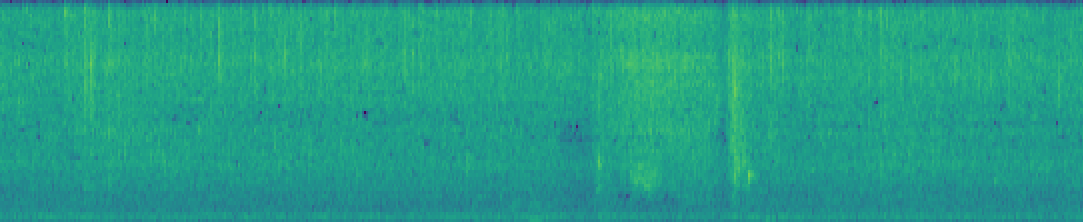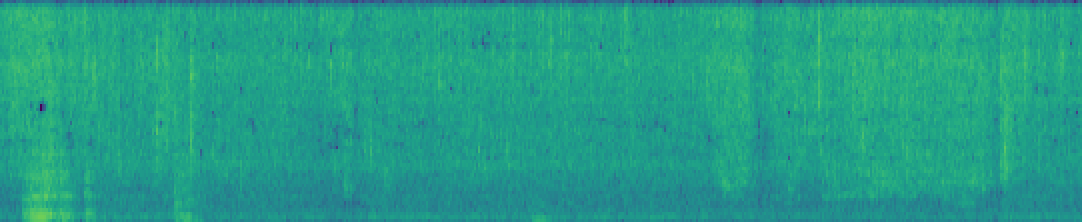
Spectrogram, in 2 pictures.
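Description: Tap water running steadily into a sink while the mask is rinsed off, with a brief voice sound about eight seconds in.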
